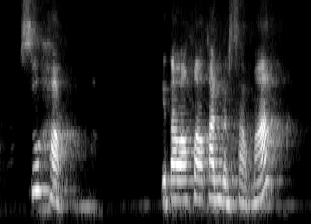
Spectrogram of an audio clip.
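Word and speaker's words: 수학: Di sini ada dua suku kata. Suku kata yang pertama dibaca su, suku kata yang kedua dibaca hak. Jadi matematika bahasa Koreanya adalah suhak. Kita lafalkan bersama, suhak. Suhak.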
